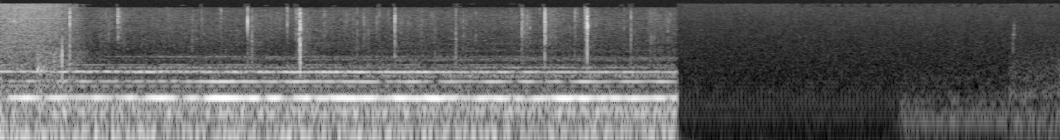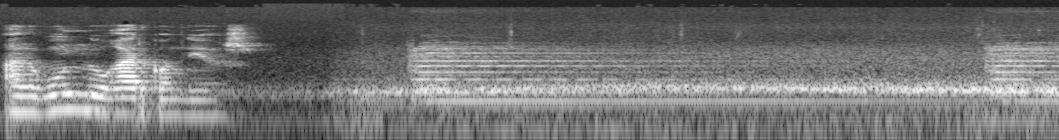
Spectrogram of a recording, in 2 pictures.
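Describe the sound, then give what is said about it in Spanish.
Church bells toll a death knell for a funeral, a loud, sustained, resonant toll, broken by a brief near-silence and a short fluttering burst before the deep ringing resumes and continues to the end. “tañen las campanas. Lo hacen a muerto.”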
